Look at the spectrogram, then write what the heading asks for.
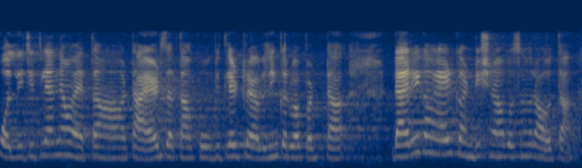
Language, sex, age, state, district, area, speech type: Goan Konkani, female, 18-30, Goa, Quepem, rural, spontaneous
